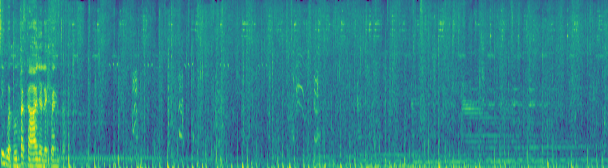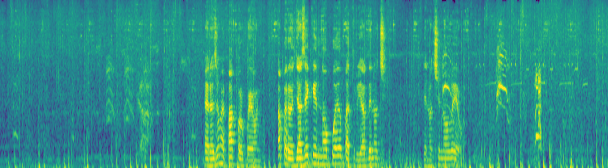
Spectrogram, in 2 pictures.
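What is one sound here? Horse hooves thud steadily on grass.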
